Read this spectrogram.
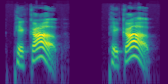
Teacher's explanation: For example, the phrasal verb "pick up" almost sounds like "pi kup" because the /k/ sound connects the two words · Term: catenation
